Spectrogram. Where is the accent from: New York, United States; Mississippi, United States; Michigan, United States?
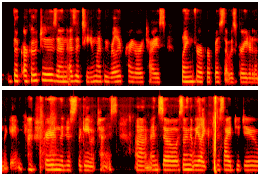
Michigan, United States; So we're from Michigan, and so obviously it's a little drive away, because in Ohio, Cedarville is.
